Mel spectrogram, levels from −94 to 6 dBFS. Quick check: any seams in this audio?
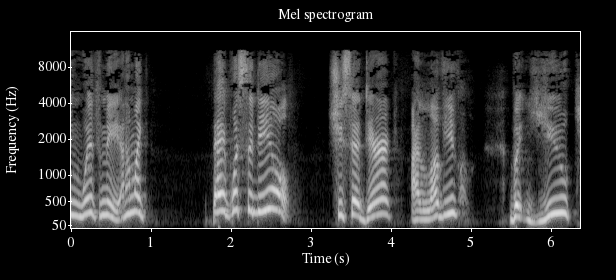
no; 0 cuts

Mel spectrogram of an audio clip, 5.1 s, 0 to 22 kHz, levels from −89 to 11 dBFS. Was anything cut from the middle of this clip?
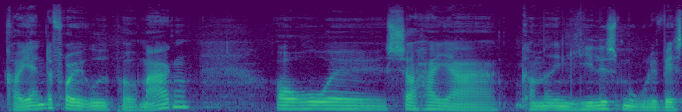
no; 0 cuts

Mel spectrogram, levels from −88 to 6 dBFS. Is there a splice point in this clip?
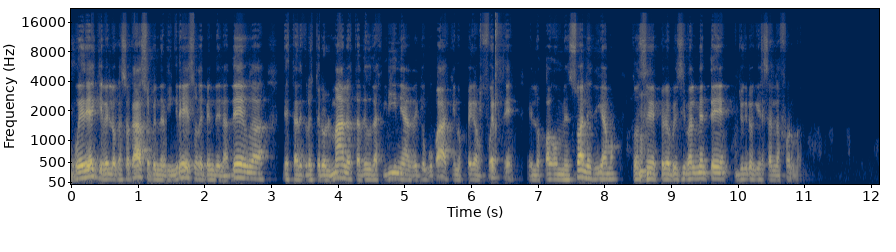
yes; 5 cuts; at 1.4 s, 5.2 s, 6.8 s, 8.3 s, 10.4 s

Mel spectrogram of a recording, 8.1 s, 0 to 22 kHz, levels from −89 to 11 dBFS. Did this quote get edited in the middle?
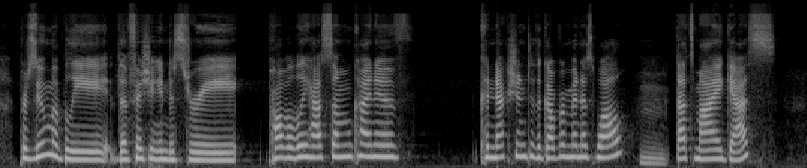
no; 0 cuts

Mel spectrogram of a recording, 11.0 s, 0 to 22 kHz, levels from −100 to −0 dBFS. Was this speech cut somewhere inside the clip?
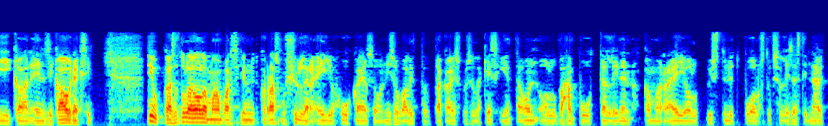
yes; 2 cuts; at 1.9 s, 4.9 s

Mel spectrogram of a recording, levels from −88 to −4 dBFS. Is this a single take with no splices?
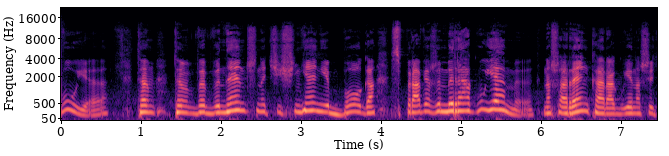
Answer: no; 1 cut; at 5.9 s

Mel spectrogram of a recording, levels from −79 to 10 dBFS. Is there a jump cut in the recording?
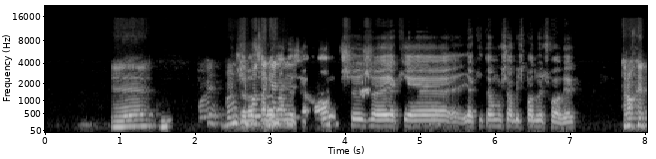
no; 0 cuts

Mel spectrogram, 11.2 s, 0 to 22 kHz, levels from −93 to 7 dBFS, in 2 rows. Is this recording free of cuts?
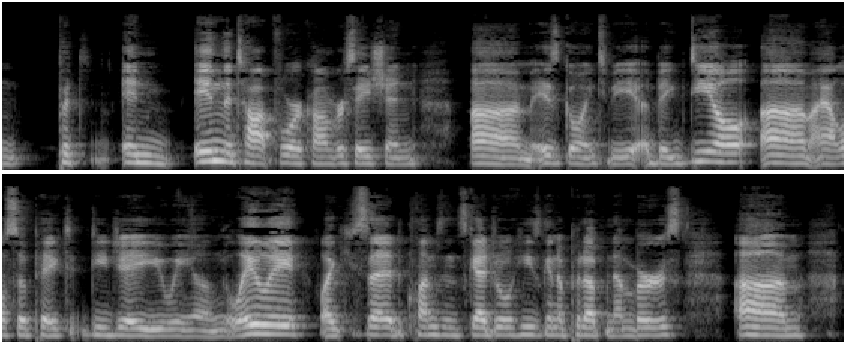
yes; 0 cuts

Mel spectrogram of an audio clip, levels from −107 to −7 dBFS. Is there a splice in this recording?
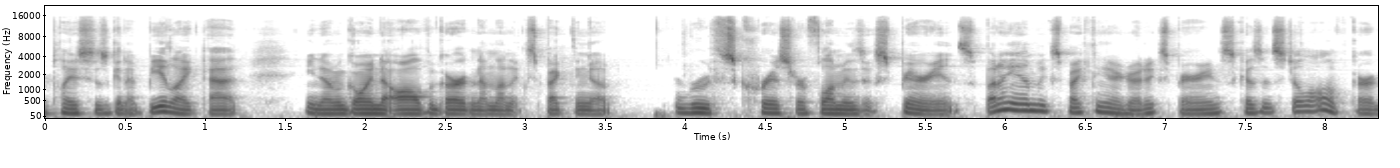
no; 0 cuts

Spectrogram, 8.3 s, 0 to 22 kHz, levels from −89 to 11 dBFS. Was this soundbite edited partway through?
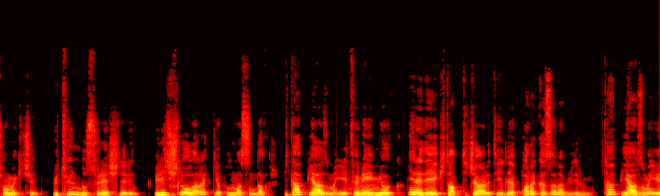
yes; 1 cut; at 3.3 s

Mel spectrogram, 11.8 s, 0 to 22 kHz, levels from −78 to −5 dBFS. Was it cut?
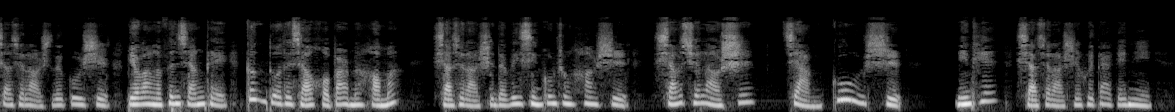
yes; 6 cuts; at 1.2 s, 2.3 s, 4.1 s, 6.3 s, 9.1 s, 10.1 s

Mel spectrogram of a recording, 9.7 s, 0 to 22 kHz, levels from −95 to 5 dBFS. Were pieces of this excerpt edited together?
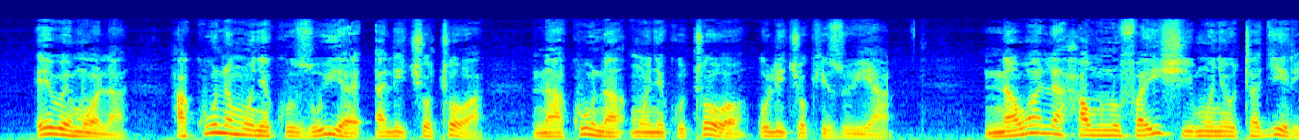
no; 0 cuts

